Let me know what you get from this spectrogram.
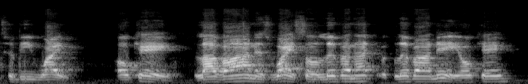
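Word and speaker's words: לבן: This is how you say white in Hebrew. I'm going to show y'all. Lavan. This is the root, okay? Lamed Beit Nun, to be white. Okay? Lavan, to be white.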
